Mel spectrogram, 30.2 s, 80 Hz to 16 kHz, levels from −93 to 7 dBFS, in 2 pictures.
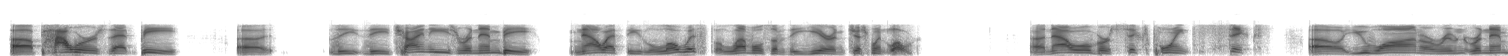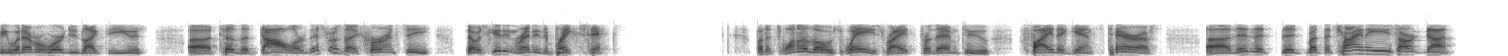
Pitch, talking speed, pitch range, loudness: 125 Hz, 145 wpm, 115-140 Hz, -24 LUFS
